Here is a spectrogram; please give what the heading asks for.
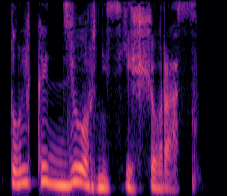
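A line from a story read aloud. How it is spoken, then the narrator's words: Hissed through clenched teeth. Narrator (Russian): процедила я, не разжимая ни зубов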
